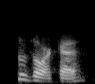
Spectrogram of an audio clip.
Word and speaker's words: Szesciorka: Szesciorka.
